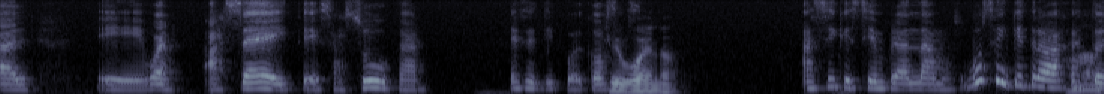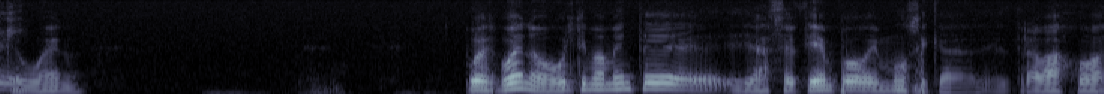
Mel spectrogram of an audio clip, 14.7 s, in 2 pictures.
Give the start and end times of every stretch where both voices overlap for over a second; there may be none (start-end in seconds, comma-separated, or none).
none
